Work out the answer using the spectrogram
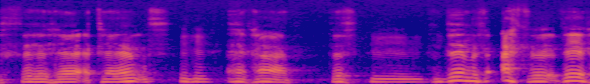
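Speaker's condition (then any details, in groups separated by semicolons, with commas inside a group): Dystonia; mouth impairment affects speech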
